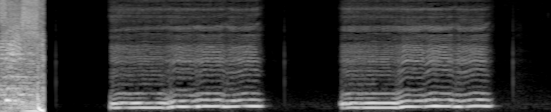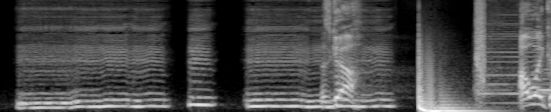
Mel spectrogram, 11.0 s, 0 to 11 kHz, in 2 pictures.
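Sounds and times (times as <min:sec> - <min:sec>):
wordless vocal melody: 0:00.0 - 0:00.4, 0:01.1 - 0:02.8, 0:03.4 - 0:09.7.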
